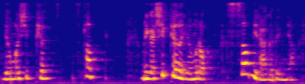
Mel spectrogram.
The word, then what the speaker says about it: Psalm: 영어 시편 우리가 시편을 영어로 썸이라 하거든요. 즉 여러분 보면 PSALM 돼 있죠. 근데 P 발음은 안 합니다.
